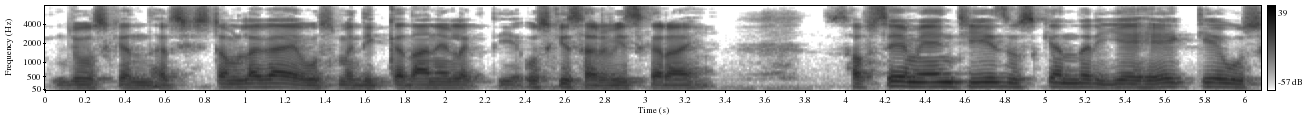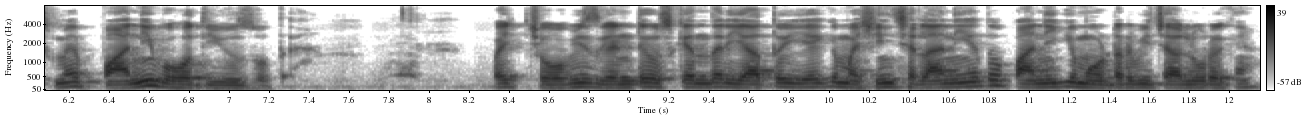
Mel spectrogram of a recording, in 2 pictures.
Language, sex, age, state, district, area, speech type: Urdu, male, 18-30, Delhi, Central Delhi, urban, spontaneous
